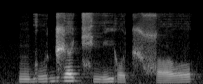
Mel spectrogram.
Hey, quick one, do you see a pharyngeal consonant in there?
no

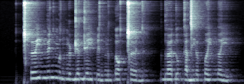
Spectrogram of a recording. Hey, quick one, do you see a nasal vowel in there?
no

